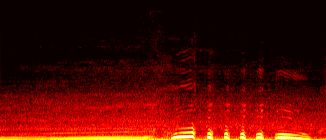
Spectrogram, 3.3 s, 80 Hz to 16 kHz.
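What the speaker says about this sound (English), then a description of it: "When you whack the bike a bit, it really goes." A Yamaha XSR900 GP motorcycle idles with a steady low hum, then is given a quick series of throttle blips, several short rising engine bursts in a row, near and fairly loud, ending on one longer rev.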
